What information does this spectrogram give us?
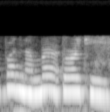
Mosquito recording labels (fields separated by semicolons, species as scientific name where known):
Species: no mosquito; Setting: cup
